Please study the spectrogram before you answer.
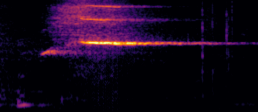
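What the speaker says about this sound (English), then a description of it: "Yay, wolf whistle." A single sharp wolf whistle from an audience at a book launch, a rising then held high tone, loud and near, followed by faint crowd noise.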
